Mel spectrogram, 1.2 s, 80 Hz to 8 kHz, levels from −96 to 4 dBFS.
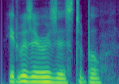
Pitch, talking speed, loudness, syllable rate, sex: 160 Hz, 150 wpm, -15 LUFS, 7.3 syllables/s, female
